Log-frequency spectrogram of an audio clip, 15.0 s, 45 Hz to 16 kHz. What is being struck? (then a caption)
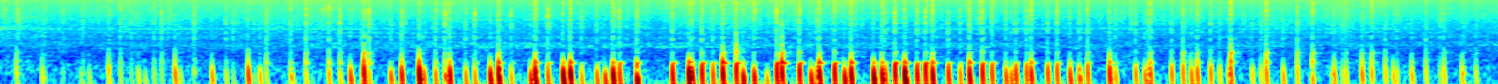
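Round wooden tree slice board. Fingertips and knuckles tap and knock the flat face of a large, round, solid wood tree slice board with a bark rim, held upright. Around 58 quick, dry, low thuds come in an uneven, rapid patter. Each knock centers near 74 Hz and dies almost instantly.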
